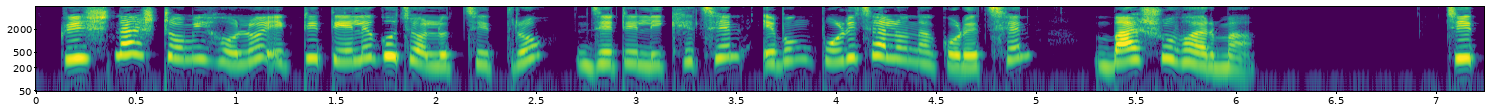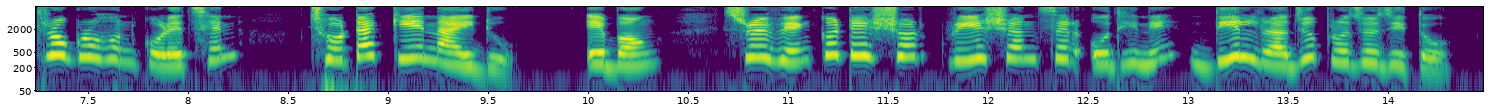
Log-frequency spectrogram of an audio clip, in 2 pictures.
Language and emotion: Bengali, neutral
